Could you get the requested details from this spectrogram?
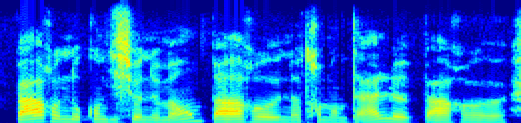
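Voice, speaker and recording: A woman speaks with a southern French accent. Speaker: tarot reader. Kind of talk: tarot reading. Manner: hesitant, many fillers.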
